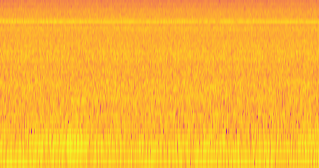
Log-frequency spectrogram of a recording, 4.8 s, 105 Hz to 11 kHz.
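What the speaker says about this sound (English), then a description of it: "engine number 2 is now spinning" Number 2 turboprop engine of an ATR72-600 spins up, a steady loud whining roar with a high tonal whistle that holds evenly throughout, close and without speech.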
